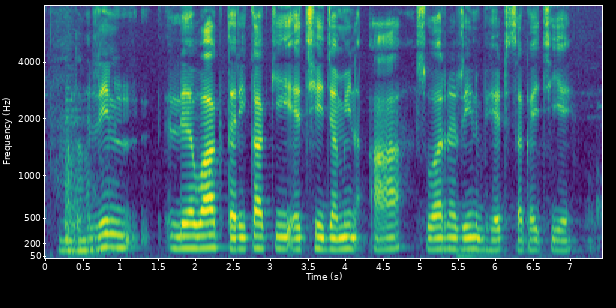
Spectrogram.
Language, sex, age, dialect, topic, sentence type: Maithili, male, 31-35, Angika, banking, question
